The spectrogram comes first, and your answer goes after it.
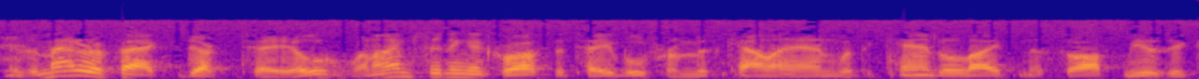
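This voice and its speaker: A man's voice: mid-range voice, lively intonation, brisk, breathy edge. An American man acting a jovial, lovestruck middle-aged bachelor doctor in a 1950s radio comedy, courtly, teasing and effusive. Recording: muffled, band-limited old radio recording.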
